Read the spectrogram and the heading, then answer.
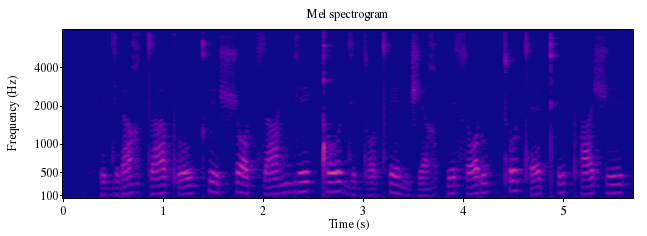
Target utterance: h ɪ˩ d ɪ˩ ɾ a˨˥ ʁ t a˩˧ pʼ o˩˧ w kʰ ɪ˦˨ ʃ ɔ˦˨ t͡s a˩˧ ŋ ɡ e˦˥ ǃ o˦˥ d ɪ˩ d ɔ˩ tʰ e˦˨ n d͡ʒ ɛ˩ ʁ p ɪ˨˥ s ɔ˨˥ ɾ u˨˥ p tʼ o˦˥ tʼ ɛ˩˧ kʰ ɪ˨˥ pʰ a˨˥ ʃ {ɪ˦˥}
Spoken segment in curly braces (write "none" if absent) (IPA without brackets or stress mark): ɪ˦˥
